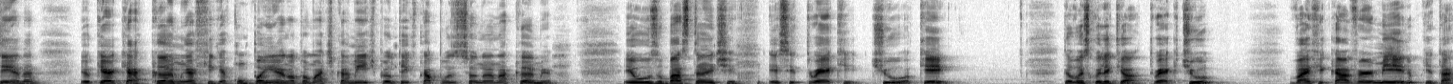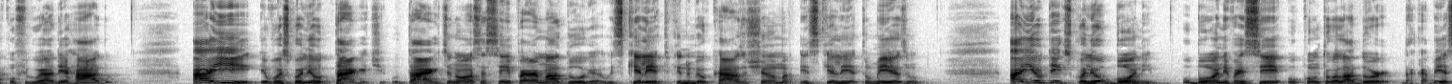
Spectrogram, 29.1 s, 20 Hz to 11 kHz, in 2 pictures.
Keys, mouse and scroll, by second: 17.3 click.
